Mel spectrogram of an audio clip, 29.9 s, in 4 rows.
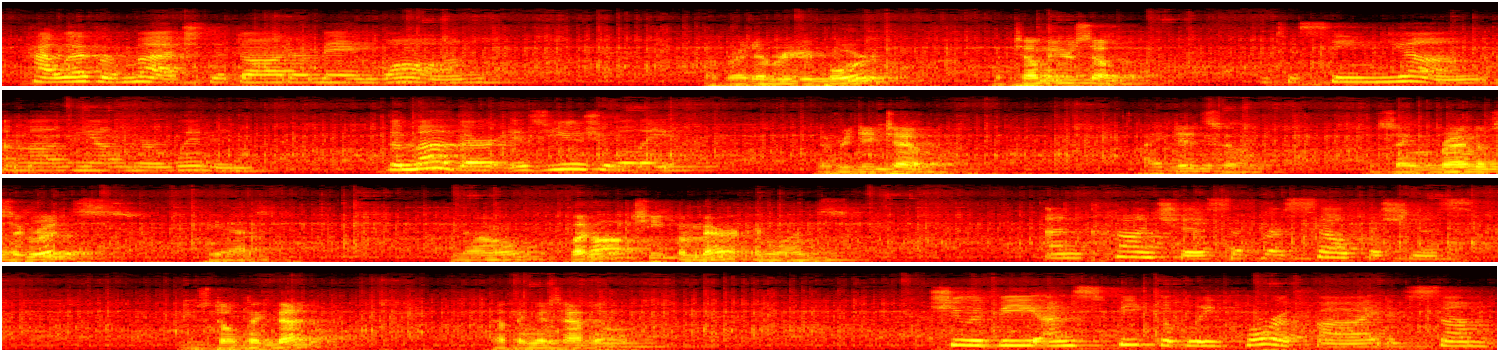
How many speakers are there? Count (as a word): two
